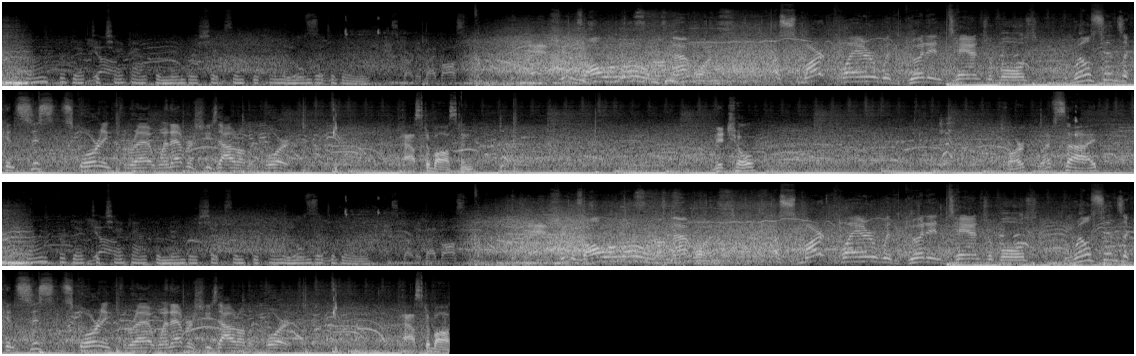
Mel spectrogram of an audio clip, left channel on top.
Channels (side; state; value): right; drops out; at 15.8 s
